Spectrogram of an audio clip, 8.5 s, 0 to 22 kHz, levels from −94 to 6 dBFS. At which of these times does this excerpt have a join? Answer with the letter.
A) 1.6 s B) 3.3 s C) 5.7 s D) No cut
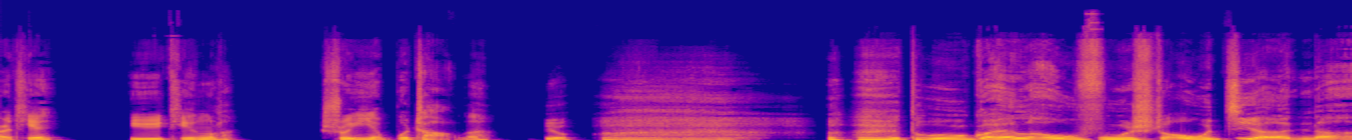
B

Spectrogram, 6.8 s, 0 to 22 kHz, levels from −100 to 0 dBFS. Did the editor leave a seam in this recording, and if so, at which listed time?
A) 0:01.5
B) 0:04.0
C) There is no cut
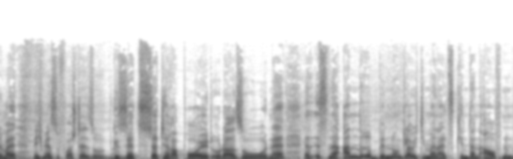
A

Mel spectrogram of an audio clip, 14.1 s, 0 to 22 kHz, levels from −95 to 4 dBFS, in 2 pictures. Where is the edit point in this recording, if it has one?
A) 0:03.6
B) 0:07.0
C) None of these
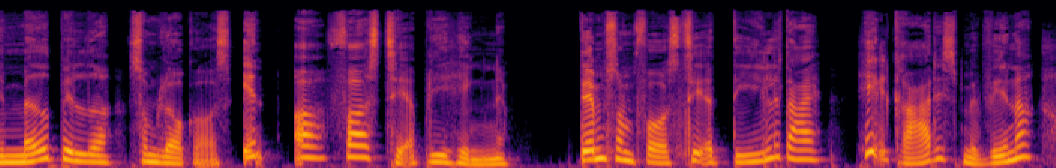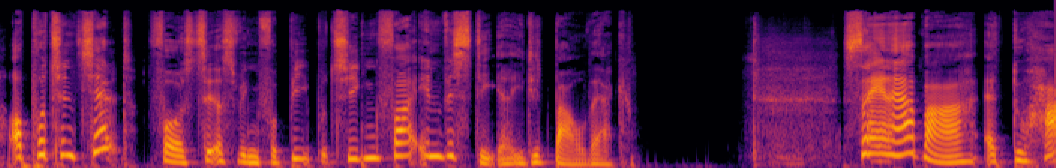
B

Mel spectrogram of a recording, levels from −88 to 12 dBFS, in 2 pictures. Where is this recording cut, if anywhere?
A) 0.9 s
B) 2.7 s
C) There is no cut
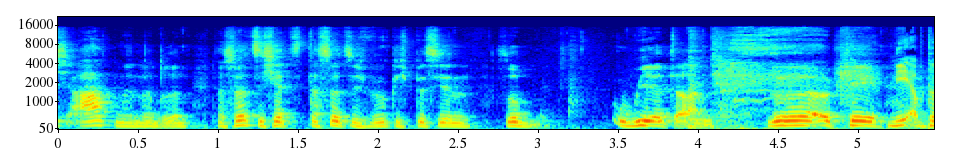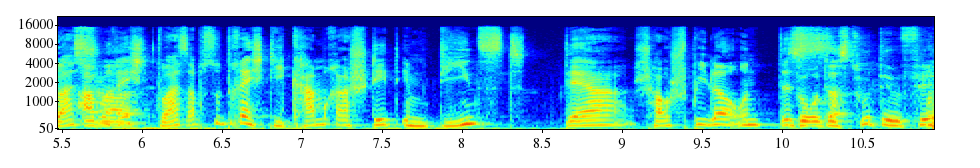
B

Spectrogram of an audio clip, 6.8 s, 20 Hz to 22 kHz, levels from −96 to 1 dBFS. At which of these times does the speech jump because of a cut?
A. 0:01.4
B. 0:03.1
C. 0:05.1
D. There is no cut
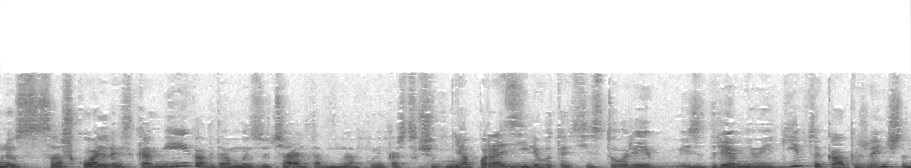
B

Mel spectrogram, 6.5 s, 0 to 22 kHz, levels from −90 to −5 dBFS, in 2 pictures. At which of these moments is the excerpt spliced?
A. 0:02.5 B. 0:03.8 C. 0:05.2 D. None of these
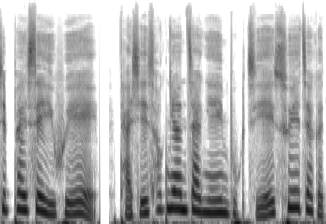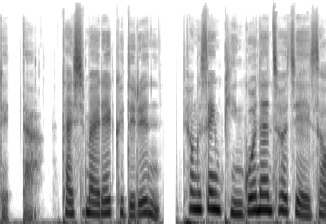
B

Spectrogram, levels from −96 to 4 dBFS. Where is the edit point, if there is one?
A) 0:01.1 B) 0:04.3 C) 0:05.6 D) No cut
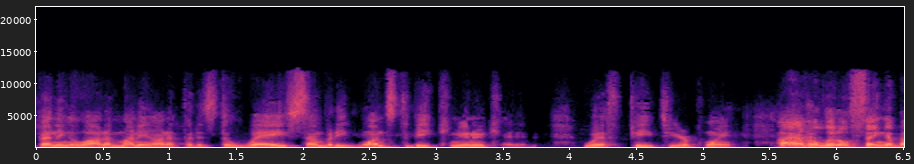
C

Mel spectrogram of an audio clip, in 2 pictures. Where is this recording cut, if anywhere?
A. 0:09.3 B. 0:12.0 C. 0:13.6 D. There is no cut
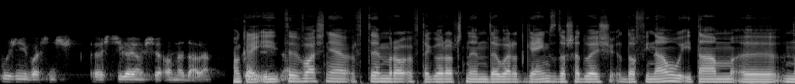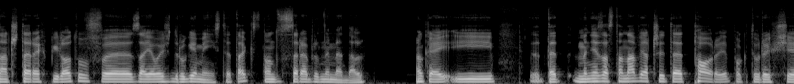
B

